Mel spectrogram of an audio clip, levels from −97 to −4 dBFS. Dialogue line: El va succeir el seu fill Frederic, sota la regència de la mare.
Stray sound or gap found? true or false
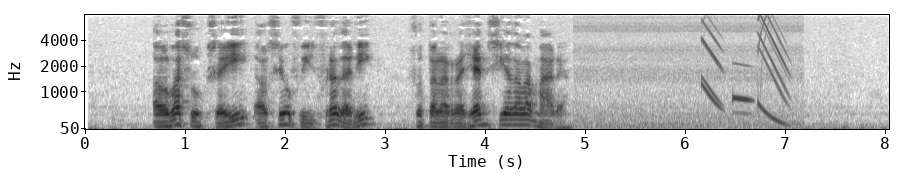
true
